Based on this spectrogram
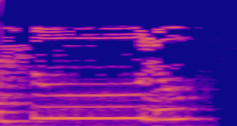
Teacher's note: لام پہ ہم اتنا نہیں کھینچیں گے، ہم کہیں گے رسولو، یعنی جو واؤ مد کے کھینچنے کی جو مقدار ہے وہ ڈبل ہوتی ہے، دو کاؤنٹ ہوتی ہے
